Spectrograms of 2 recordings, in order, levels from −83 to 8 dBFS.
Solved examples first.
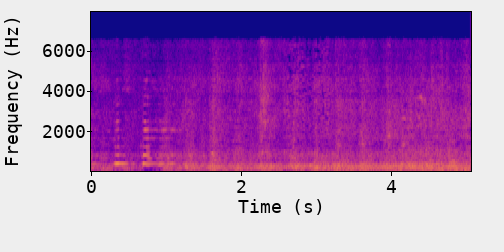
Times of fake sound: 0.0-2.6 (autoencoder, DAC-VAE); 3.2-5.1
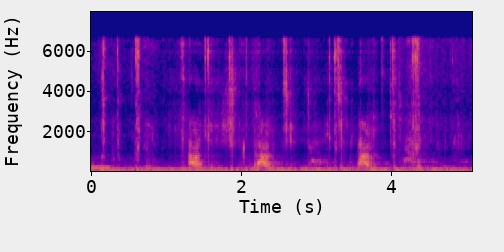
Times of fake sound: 1.0-4.1 (codec, SNAC)

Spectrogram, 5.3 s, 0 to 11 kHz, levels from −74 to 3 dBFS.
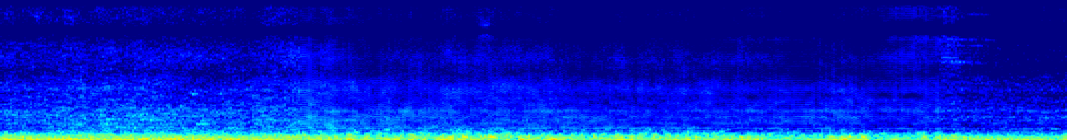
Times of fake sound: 1.5-4.7 (vocoder, Vocos)

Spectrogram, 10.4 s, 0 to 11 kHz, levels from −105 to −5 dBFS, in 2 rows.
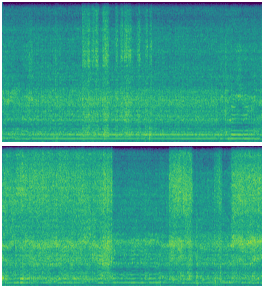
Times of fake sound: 0.0-0.6 (codec, SNAC); 4.3-9.2; 9.7-10.4

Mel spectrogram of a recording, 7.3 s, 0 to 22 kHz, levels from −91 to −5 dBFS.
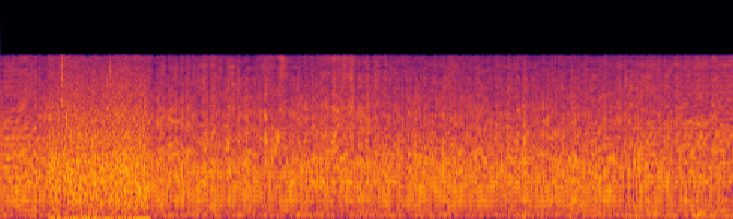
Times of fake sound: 0.0-0.5 (vocoder, HiFi-GAN); 1.5-7.3

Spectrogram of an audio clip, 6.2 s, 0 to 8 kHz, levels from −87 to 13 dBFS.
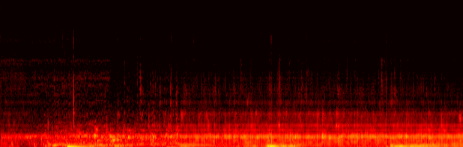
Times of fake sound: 0.0-0.4 (vocoder, Vocos); 2.4-6.2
